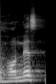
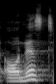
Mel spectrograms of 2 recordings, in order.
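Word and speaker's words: honest: तो यहाँ पे जो आर्टिकल आएगा ये हॉनेस्ट नहीं, क्या है, ऑनेस्ट है।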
